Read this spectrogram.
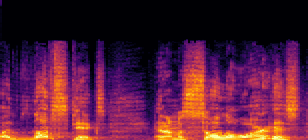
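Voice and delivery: normal talking voice

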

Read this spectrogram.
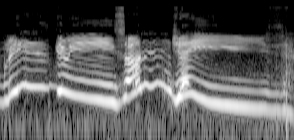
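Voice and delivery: very slow, whining fake sob; hammed-up begging to God; mock crying plea.

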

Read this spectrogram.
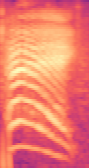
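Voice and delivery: sharp loud yell; loud shout. Pretend. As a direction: shout to stop them. Shouted call.

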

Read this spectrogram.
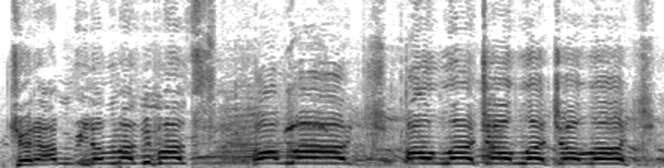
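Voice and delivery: high, loud repeated name chant; shouted goal call. Real, not acted. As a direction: yell the scorer's name over and over. (bağırarak gol anlatımı)

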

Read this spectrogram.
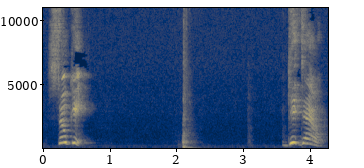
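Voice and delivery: loud, high shout of the cat's name; yelling at the cat. Real, not acted. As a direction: yell across the room to stop her.

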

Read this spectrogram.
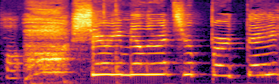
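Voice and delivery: gasp, then high-pitched delight; thrilled high-voiced surprise; excited birthday greeting. Real, not acted. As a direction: exclaim it way up high on discovering a birthday. Spotting a viewer's birthday.

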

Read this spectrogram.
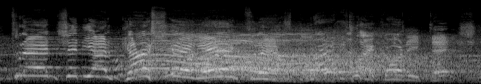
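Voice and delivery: booming dramatic Scottish recitation; poem recitation. Acted. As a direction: declaim the poem with full theatrical force. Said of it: "the address to a haggis".

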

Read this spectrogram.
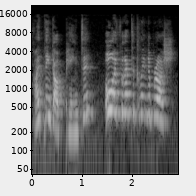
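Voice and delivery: ordinary talk, nothing marked

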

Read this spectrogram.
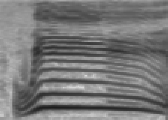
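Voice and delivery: long, high, loud squeal; gleeful whee. A narrator's reading. Tortoise sliding across the ice, gleeful squeal. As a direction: let out a sustained joyful whee.

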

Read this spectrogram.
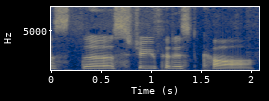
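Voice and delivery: ordinary delivery

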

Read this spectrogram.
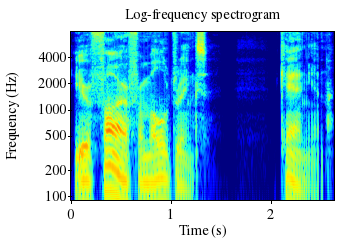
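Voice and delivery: low, mildly winded voice; spent, understated reassurance with labored breaks; effortful speech. A narrator's reading. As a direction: pause for breath before the last word. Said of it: "The effort it cost him to speak".

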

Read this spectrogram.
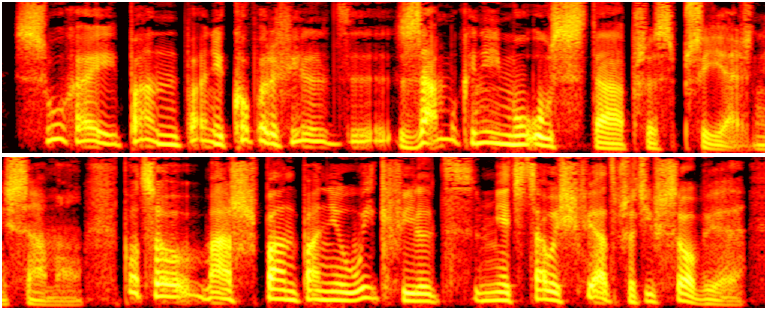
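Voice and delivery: high, slow, drawn-out warning. Acted. Jurajach urges Copperfield to silence Wakefield, warningly. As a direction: draw the words out high, pressing the threat home. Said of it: "ciągnął ostrzegawczo Jurajach".

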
